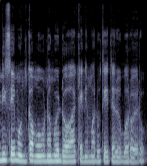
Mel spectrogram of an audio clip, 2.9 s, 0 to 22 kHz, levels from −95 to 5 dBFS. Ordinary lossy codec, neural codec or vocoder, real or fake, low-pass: none; vocoder, 44.1 kHz, 128 mel bands every 512 samples, BigVGAN v2; fake; 19.8 kHz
